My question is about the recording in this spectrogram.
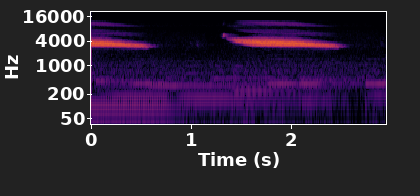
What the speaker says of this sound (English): And this one is a European greenfinch.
